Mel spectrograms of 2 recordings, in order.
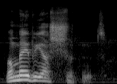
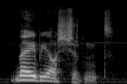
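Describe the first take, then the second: First: Said in the usual way. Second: "Maybe I shouldn't" said again slowly and deliberately; slow repeat. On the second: Shown as a demonstration. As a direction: let "Maybe" sink in slowly.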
